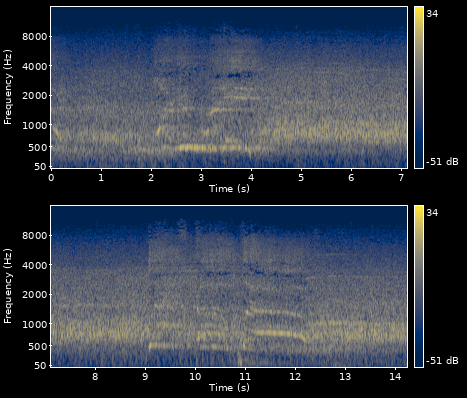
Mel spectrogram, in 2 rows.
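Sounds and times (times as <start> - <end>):
man bellowing through an arena public-address system: 0.0 - 0.4, 2.0 - 4.3, 9.0 - 12.4
large crowd cheering: 0.0 - 14.2.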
